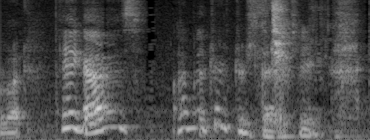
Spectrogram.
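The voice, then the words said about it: Imitates a game character's voice. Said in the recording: “Great Drifter impression,”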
